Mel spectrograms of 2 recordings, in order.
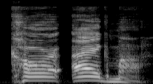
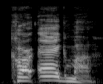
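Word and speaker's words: χάραγμα: number G 5480 it's a um Greek word pronounced caraga caraga okay so here's the meaning of that a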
